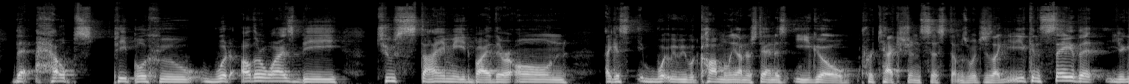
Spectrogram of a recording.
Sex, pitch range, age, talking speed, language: male, 110-135 Hz, 30-49, 165 wpm, English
